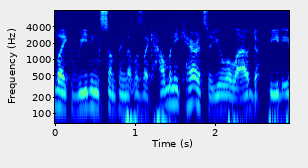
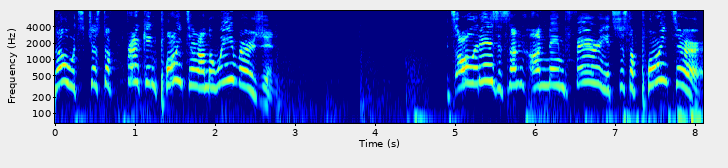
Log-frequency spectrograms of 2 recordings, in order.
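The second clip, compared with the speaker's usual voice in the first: very high, shrill, very loud shouting; 12 dB louder than usual. Correcting a mistaken idea about a video game, yelling. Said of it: "Sorry, I'm yelling".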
